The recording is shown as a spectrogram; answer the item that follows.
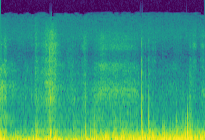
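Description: Wind rumbling on the microphone of a camera carried along a hiking trail, with a few soft footfalls.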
